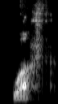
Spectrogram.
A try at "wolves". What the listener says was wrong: woofs, not with an F. It's just not with the L. So it's wolves, like no L, but with a V for sure. If I was saying one wolf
